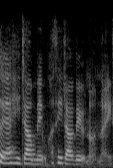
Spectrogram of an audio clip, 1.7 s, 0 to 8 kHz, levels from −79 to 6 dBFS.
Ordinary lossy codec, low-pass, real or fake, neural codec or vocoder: none; 7.2 kHz; fake; codec, 16 kHz, 0.8 kbps, ZipCodec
